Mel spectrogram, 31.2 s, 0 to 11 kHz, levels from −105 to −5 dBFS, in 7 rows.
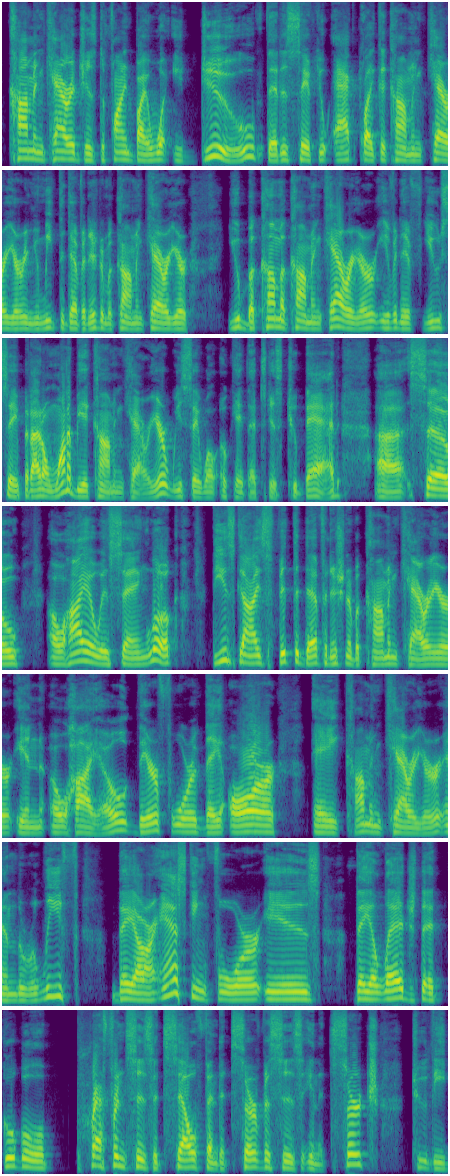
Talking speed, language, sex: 190 wpm, English, male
